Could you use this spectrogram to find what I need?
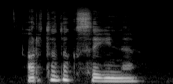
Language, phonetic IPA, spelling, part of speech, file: Polish, [ˌɔrtɔdɔˈksɨjnɨ], ortodoksyjny, adjective, LL-Q809 (pol)-ortodoksyjny.wav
